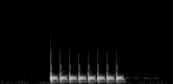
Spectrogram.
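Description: Ringback tone of an outgoing phone call: one short burst of about eight rapid, evenly spaced pulses, close and clear, then silence.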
